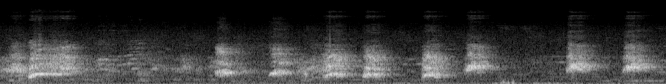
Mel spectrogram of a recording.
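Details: A nuisance dog recorded for a council noise complaint barks in a rapid run of about ten harsh, overlapping barks, some lower and some higher in pitch.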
